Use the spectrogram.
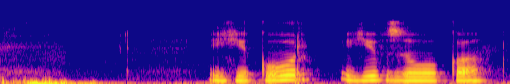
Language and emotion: Russian, sad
